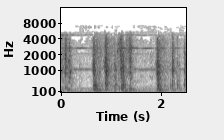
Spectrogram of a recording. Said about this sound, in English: I'm testing the diving board!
